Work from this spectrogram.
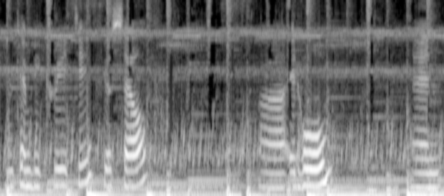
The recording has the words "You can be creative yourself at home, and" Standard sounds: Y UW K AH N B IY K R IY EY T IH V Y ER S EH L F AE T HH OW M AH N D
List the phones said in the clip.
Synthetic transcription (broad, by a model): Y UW K AH N B IY K R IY EY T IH F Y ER S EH L F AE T HH OW M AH N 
